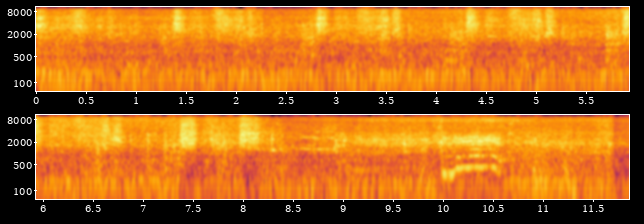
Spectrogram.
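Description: A steam locomotive chugs and puffs as it pulls in.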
